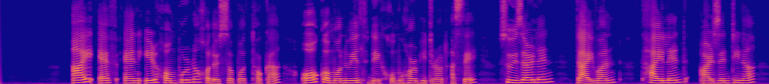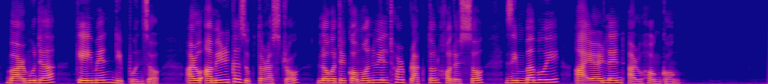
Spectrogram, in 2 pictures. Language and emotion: Assamese, neutral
